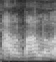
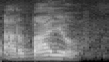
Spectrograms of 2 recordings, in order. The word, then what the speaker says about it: Adebayo: Adebayo. I cannot say his name, man. – Bam Adebayo. – Adebayo.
